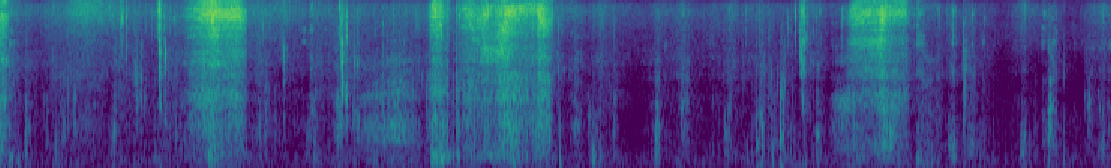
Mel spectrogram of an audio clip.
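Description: Close-up chewing and biting on chewy cheese-grilled butter clam, in several short noisy bursts with scattered small clicks between them.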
